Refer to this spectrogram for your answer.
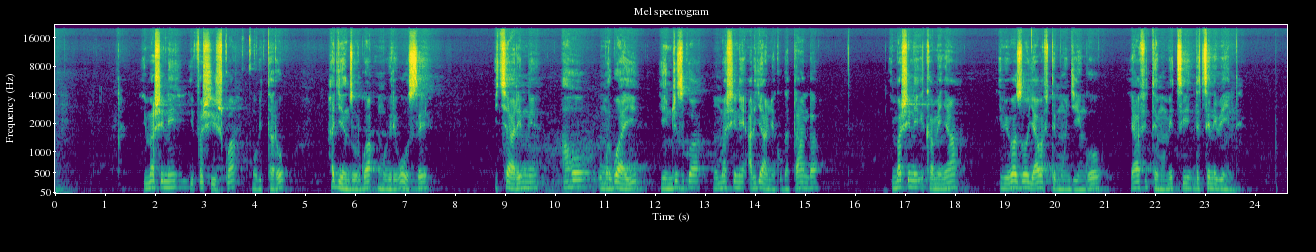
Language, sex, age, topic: Kinyarwanda, male, 18-24, health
